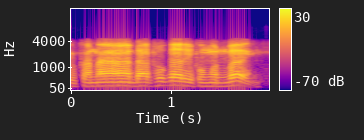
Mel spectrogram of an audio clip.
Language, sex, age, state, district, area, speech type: Bodo, male, 30-45, Assam, Kokrajhar, rural, conversation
